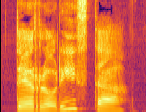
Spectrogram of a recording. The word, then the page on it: terrorista: spanish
